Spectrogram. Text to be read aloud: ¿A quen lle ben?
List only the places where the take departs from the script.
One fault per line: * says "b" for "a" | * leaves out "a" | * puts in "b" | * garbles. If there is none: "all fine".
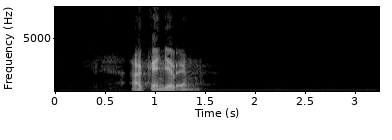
all fine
